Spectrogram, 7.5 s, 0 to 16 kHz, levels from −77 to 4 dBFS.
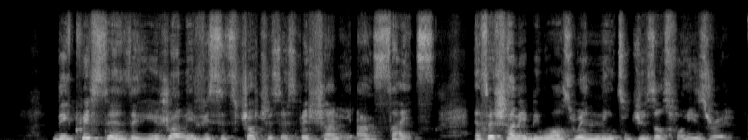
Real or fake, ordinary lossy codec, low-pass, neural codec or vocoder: fake; none; 14.4 kHz; codec, 44.1 kHz, 7.8 kbps, Pupu-Codec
